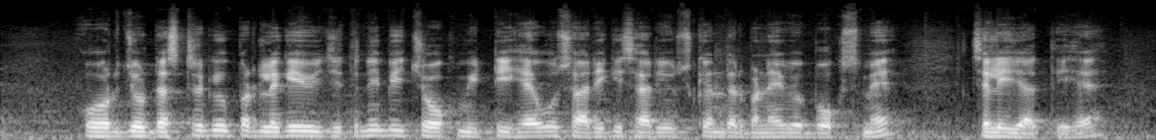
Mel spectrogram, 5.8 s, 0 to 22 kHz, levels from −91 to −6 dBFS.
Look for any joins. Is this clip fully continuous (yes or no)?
yes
